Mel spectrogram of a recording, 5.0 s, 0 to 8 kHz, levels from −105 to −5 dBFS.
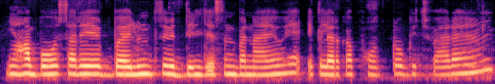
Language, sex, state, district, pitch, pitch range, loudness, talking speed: Hindi, female, Bihar, West Champaran, 250 Hz, 240-255 Hz, -18 LUFS, 195 wpm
